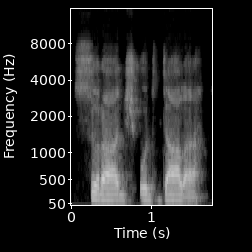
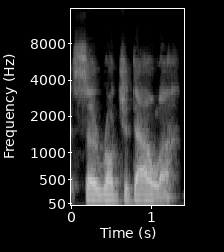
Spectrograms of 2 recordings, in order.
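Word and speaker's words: Siraj ud-Daulah: In Imperial India, there was a very prominent sepoy called Suraj Ud Dowlah, and the British pronounced it Sir Roger Dowler.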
